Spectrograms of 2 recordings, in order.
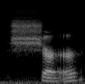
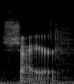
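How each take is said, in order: First: The vowel sounds like 'oor' in 'poor'. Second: The vowel sounds like 'eye' in 'fire'. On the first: The word ends a longer place name. "if that's the end of the word, it's pronounced sure or sheer" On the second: The word stands on its own. "alone, standing on its own, it's shire"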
